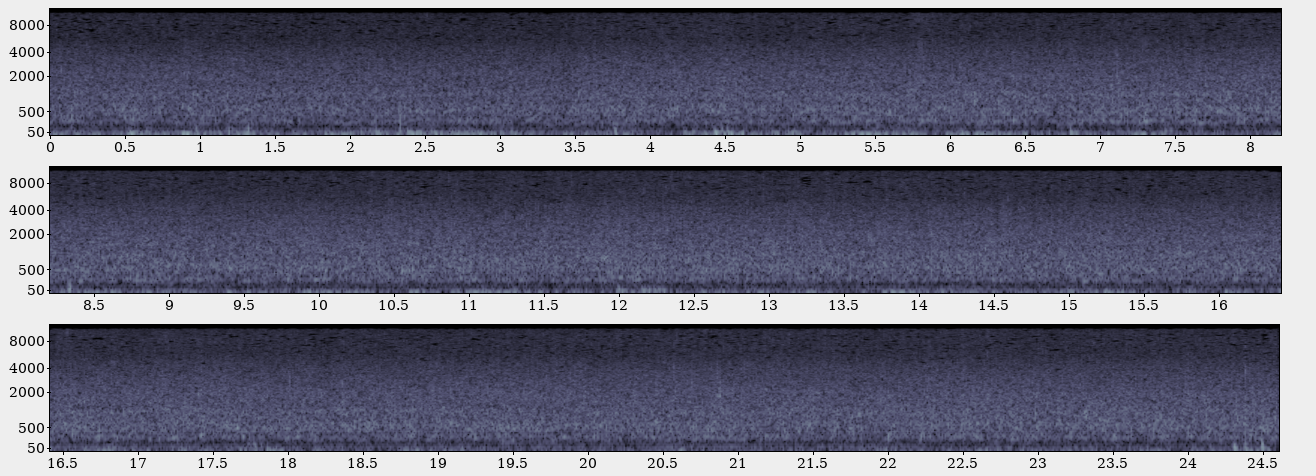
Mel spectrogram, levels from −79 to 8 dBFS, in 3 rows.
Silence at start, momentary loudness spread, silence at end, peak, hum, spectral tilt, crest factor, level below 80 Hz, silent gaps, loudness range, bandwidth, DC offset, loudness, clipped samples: 0 s; 2 LU; 0 s; -14 dBFS; none; -2 dB/octave; 18 dB; -48 dBFS; none; 1 LU; 11.5 kHz; under 0.1%; -31 LUFS; under 0.1%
